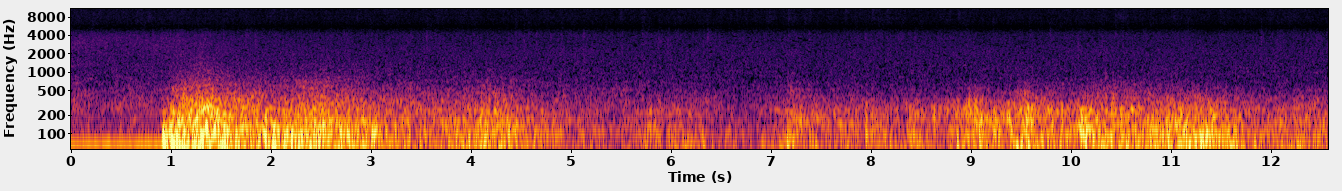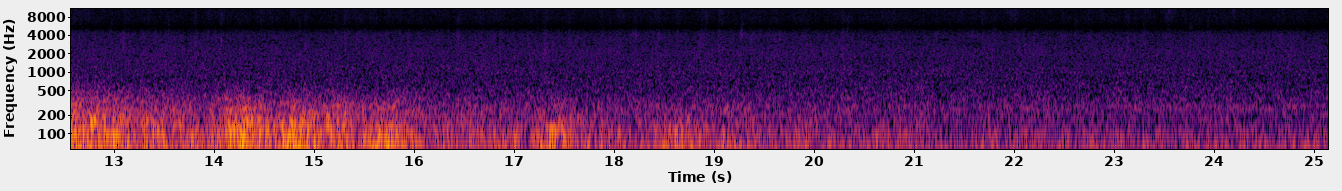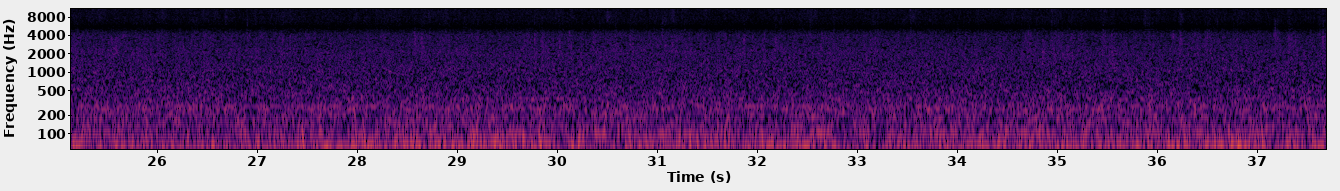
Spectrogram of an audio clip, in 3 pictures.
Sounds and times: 0.0s rain 37.6s
0.9s thunder 6.3s
7.1s thunder 13.2s

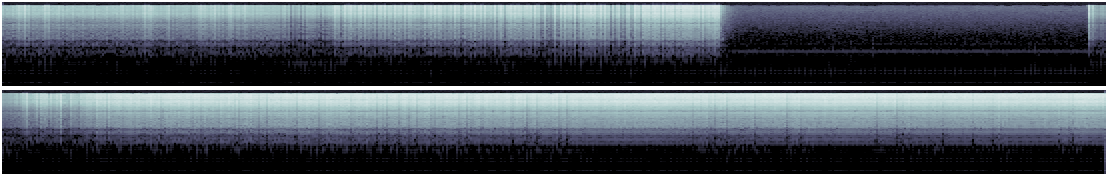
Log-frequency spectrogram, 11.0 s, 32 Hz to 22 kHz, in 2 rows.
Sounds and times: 0.0s Bug Zapper2 3.6s
5.4s Bug Zapper2 11.0s

